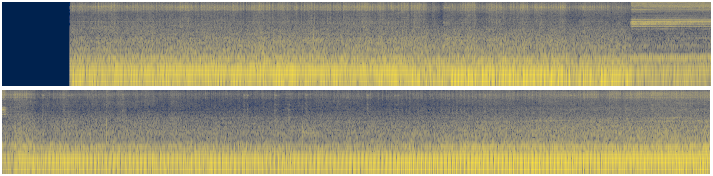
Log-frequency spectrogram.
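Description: A small engine, most likely the motorcycle carrying the camera, running steadily on the move with wind and road noise. About six seconds in, a vehicle horn sounds for about a second.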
